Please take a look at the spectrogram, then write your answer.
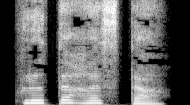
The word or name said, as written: ಕೃತಹಸ್ತ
